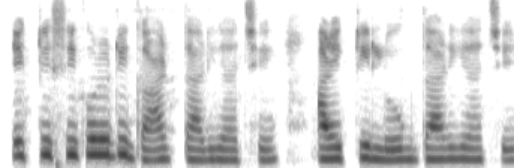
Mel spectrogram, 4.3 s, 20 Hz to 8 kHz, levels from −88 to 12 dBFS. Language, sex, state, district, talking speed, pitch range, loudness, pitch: Bengali, female, West Bengal, Kolkata, 125 wpm, 185-245 Hz, -25 LUFS, 190 Hz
